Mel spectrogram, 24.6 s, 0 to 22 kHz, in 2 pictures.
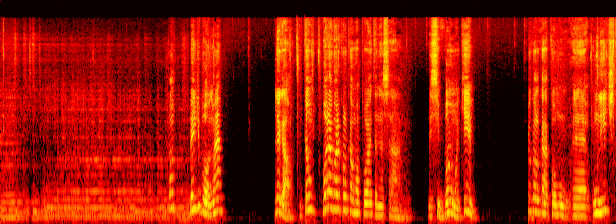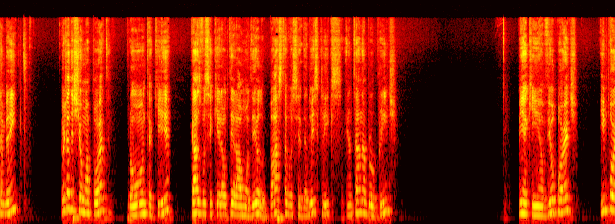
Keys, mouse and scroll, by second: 2.4 shift+right click, 4.1 Escape, 4.7-6.2 typing, 4.8-6.5 right drag, 8.4 click, 10.2 click, 11.6-13.2 typing, 11.6-12.8 right drag, 13.4 click, 14.3-15.5 drag, 18.1 click, 18.3 click, 23.1 click, 24.3 click.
